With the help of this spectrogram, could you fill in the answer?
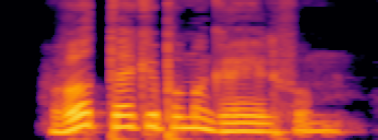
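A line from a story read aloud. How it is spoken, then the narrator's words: Sigh. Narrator (Russian): вздохнул я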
